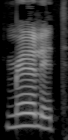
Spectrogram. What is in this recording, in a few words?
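"mei" locative, Archi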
